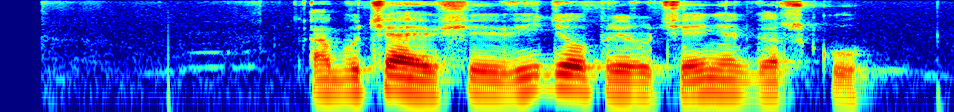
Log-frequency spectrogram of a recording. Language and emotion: Russian, neutral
